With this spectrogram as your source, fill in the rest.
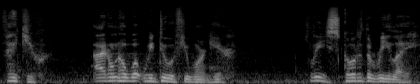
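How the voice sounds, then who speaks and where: A man's voice: on the high side, animated, a little fast, close to an everyday voice. An actor playing an earnest, anxious male army lieutenant in a video game, urgent and sometimes faltering. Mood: tense. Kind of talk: scripted video game cutscene acting. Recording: long reverberant hall, faint background noise.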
